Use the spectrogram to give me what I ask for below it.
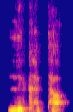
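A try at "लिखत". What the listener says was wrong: Ta mahapranam nasti. Alpa prana.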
